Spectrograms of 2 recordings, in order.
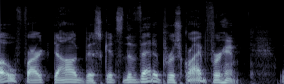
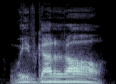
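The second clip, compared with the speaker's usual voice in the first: louder put-on crook voice; burglar; 5 dB louder than usual. A narrator's reading. Second burglar to partner with the loot, put-on crook voice. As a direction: announce the haul in a crook's character voice.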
